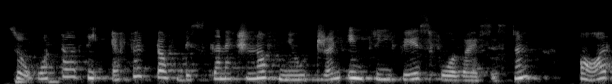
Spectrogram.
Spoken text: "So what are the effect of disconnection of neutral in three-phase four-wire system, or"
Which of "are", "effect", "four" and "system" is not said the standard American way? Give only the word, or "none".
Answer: none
